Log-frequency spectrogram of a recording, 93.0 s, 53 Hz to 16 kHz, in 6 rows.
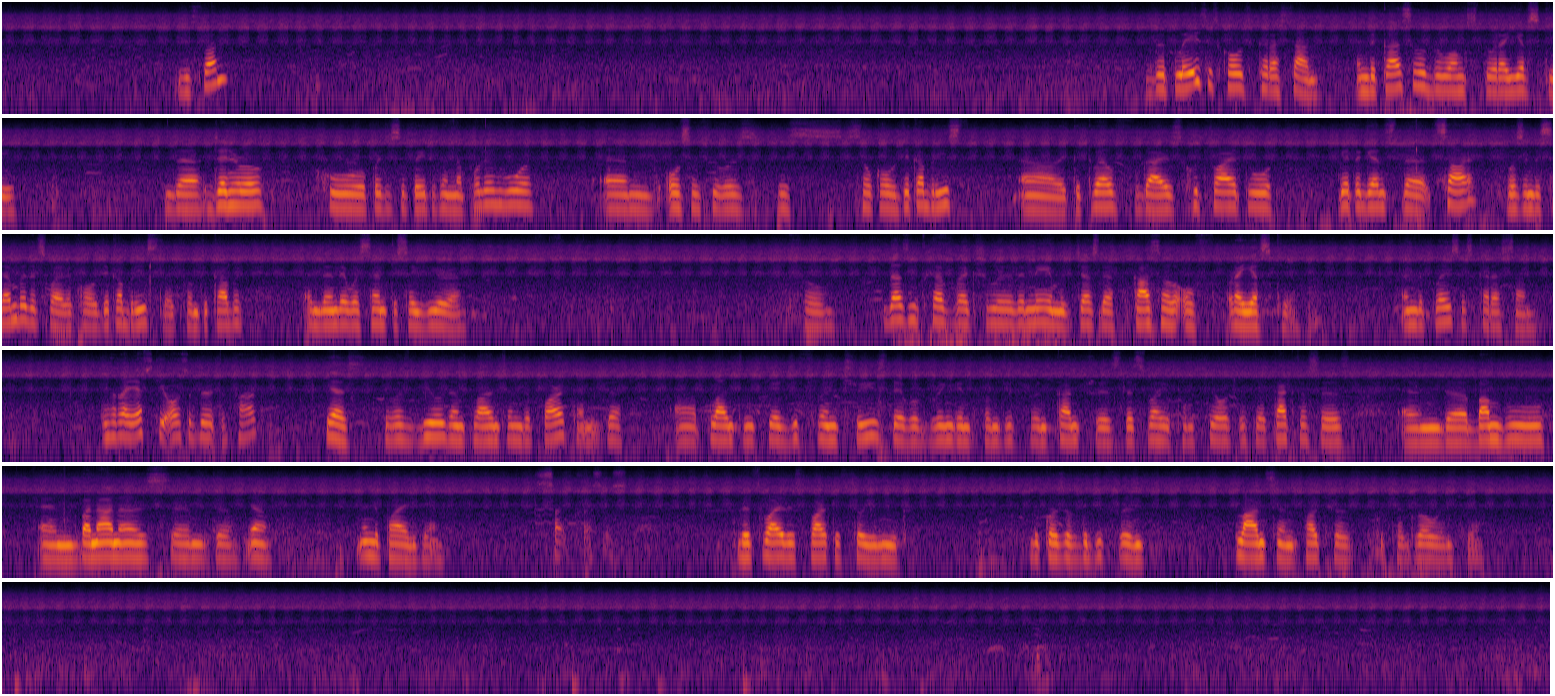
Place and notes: {"title": "Villa and Botanic Garden, Karasan (by Alushta Uteos), Crimea, Ukraine - botanic garden, above the sea, cicades & waves", "date": "2015-07-18 16:15:00", "description": "Sitting above the beach, listening to the cicades, a rinse and seawaves with the zoom recorder. svetlana introduces the villa / castle, afar kids play in the water.\nkarasan, once a village, got sourrounded by a sanatorium complex built in the 60ies. the about 80 former citizens at the time were resettled to other towns when the whole area was sold to an infamous gas-company. only two residents remained protesting. they are still there. we live here, inmidst a forest from pine, bamboo, cypresses, olives and peaches with that 86-year-old woman in a pretty hut.\ndon't mind the broken windows of the sanatorium, it is still intact, old lung-patients dry their self-caught fish. the soviet sport-site falling apart in the sun it looks like greek ruins from centuries ago - the tourists are dying out.", "latitude": "44.59", "longitude": "34.36", "altitude": "43", "timezone": "Europe/Simferopol"}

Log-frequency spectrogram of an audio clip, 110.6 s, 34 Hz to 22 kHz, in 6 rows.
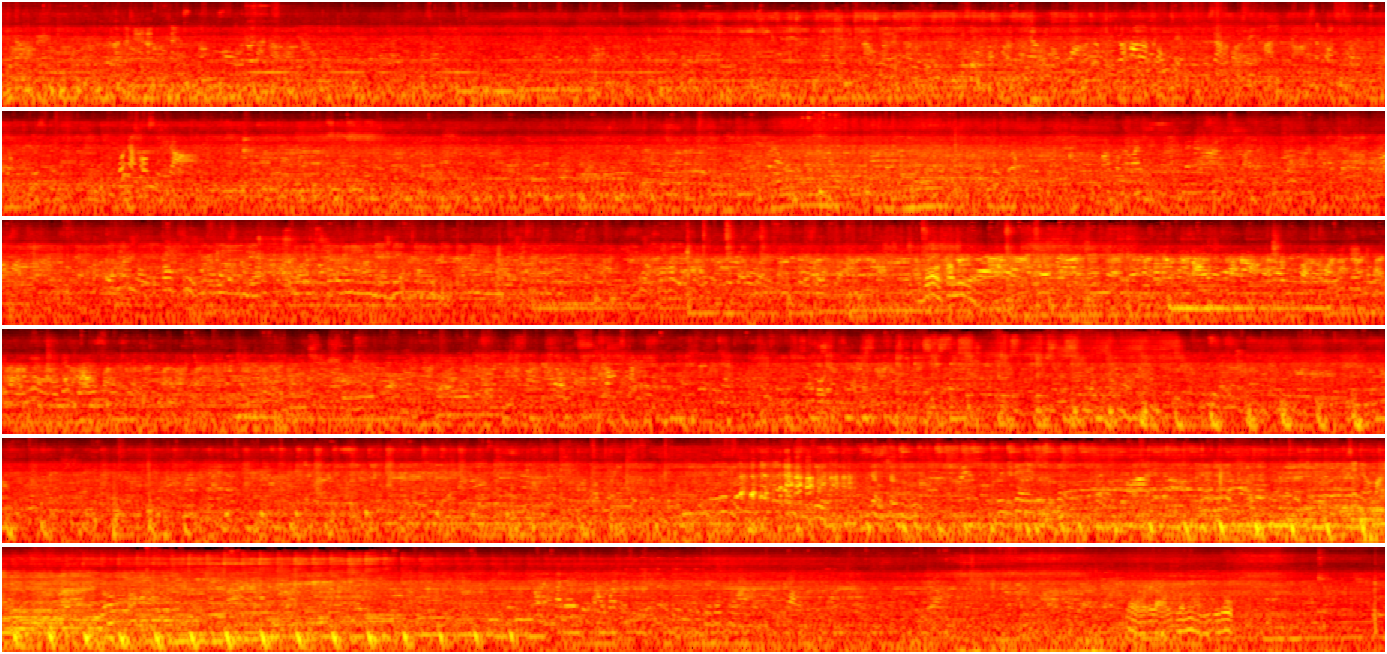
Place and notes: {"title": "新崛江商圈, Kaohsiung City - Shopping district", "date": "2014-05-15 19:49:00", "description": "Walking through the shopping district", "latitude": "22.62", "longitude": "120.30", "altitude": "12", "timezone": "Asia/Taipei"}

